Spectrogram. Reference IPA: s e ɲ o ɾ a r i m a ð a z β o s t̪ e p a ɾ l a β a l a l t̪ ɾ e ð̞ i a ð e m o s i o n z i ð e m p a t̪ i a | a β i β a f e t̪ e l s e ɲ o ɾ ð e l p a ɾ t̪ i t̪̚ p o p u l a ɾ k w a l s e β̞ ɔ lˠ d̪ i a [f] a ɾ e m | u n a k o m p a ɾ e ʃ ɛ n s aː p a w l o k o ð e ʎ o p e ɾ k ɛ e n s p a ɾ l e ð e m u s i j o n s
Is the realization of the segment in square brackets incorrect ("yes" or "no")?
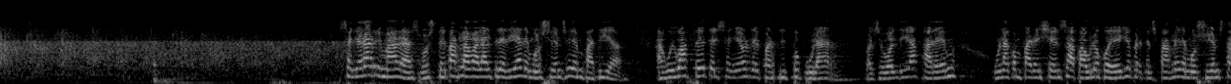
no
